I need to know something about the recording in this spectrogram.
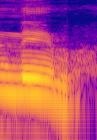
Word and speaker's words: name: अब देखो इस शब्द के अंत में ई आया तो ई साइलेंट होगा, ई को नहीं पढ़ेंगे। एन को न लिख दो, ए को ए की मात्रा लिख दो, एम को म लिख दो, हो गया नेम, ठीक है पर बच्चों ई साइलेंट होता है।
